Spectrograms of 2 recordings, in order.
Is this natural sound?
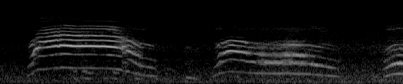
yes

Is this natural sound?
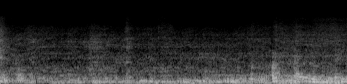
no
